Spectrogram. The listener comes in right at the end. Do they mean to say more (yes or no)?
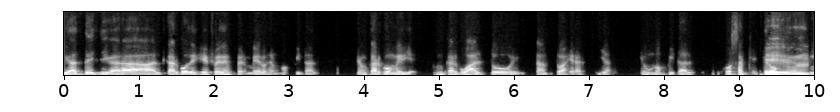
no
